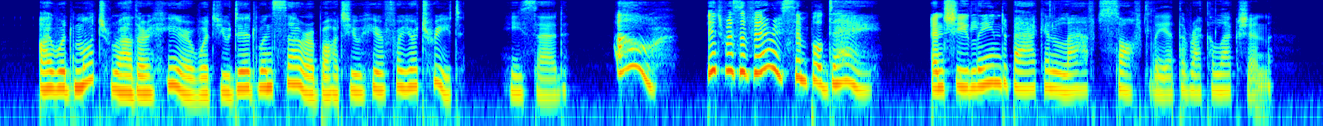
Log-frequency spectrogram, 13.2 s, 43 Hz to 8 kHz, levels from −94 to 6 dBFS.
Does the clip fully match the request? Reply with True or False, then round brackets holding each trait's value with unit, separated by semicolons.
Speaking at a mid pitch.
False (205 Hz)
